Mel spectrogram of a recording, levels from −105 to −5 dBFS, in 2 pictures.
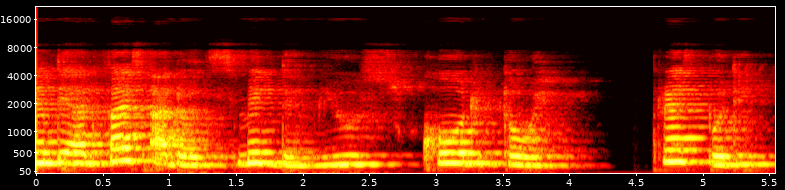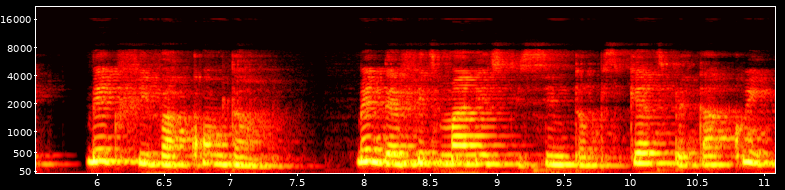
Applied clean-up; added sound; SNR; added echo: none; none; none; reverberation time 0.8 s.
